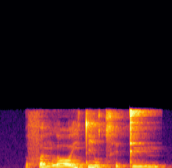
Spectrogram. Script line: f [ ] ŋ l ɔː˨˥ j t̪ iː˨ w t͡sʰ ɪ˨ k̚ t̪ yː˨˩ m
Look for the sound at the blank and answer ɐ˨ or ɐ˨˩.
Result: ɐ˨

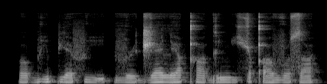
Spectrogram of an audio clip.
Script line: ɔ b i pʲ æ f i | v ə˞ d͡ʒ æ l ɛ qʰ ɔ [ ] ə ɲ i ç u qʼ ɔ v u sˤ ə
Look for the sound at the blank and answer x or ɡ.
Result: ɡ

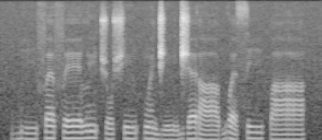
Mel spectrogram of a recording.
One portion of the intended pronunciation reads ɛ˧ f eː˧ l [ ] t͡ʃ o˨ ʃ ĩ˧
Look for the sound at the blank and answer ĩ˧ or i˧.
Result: ĩ˧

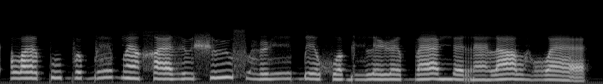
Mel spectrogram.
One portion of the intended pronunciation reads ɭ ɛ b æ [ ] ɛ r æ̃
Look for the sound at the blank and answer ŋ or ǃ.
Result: ŋ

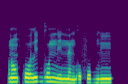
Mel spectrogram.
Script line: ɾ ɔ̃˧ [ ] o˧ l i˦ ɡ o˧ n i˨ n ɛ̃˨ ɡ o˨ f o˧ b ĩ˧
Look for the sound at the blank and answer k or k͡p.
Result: k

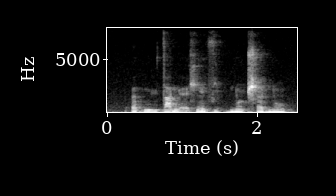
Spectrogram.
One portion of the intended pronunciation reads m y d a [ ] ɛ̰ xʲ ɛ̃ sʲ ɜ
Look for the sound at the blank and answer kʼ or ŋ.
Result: ŋ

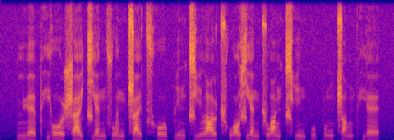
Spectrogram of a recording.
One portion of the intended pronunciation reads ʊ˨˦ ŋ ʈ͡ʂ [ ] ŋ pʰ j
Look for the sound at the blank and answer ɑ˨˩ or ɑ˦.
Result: ɑ˨˩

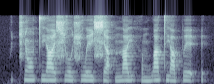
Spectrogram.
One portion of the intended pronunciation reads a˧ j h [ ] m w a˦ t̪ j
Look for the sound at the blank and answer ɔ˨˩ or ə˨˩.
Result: ə˨˩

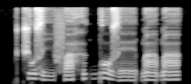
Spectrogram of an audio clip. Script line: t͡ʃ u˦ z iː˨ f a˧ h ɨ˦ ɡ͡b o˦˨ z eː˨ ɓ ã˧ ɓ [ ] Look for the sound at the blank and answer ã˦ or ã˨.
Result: ã˦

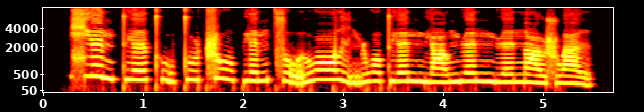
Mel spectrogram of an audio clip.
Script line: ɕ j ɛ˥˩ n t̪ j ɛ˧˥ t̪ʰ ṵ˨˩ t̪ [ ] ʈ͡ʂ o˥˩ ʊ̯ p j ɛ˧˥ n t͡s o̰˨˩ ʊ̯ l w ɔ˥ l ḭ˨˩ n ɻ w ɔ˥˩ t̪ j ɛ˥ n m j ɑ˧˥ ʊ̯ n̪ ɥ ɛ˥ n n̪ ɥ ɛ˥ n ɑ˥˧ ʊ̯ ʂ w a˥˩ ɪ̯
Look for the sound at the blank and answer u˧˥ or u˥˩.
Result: u˧˥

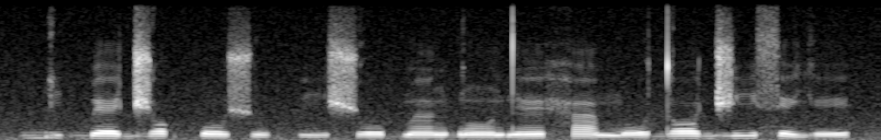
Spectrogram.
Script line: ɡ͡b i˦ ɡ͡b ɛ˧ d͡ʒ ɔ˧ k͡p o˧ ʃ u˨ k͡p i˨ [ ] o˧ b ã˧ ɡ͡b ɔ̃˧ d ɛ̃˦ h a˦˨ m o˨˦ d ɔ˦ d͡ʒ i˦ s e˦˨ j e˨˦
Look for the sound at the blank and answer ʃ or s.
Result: ʃ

